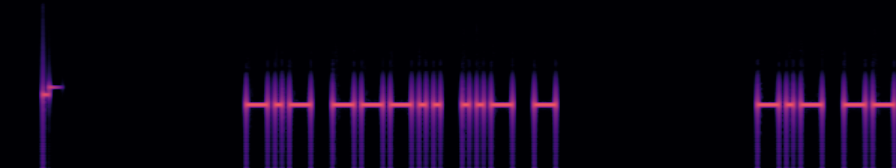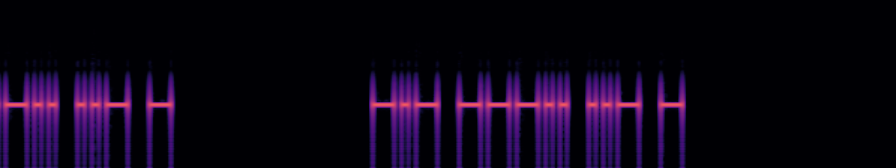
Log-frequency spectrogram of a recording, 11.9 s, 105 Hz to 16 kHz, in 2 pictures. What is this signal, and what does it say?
Morse code, heard as a keyed tone, about 25 wpm, 700 Hz. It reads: K8UT K8UT K8UT
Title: Easy Call Signs Repeated 3x - 25wpm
